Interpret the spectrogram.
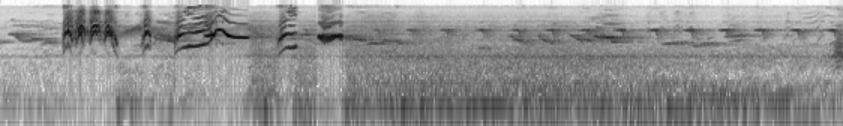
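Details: Agitated oriental magpie-robin unloading its repertoire: a quick run of crisp chattering notes and swooping whistles lasting about two seconds, then soft faint twittering over a low background hum.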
